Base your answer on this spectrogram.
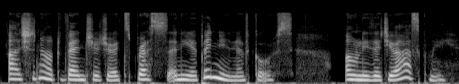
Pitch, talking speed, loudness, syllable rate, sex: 225 Hz, 185 wpm, -17 LUFS, 5.9 syllables/s, female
